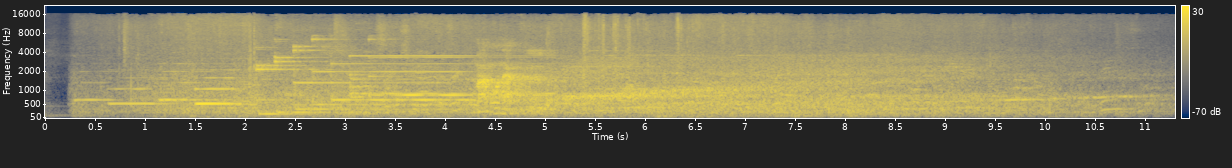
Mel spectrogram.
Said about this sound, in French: Allez c'est parti, jingle.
